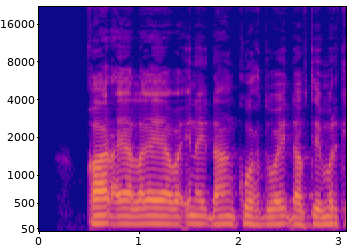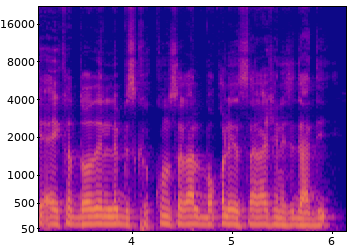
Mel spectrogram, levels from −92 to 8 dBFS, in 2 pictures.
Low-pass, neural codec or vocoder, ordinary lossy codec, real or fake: none; none; none; real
